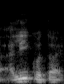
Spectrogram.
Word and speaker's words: alícuota: de febrero la o el acento en la palabra alícuota está en la letra y por lo cual la palabra se pronuncia alícuota una alícuota cómo desafortunadamente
